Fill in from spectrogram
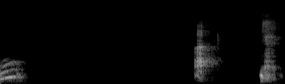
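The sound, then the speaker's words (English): A short voiced sound, then a pause, then a sneeze: two sharp, breathy bursts about half a second apart, the second one crisp and hissy. “I have to sneeze.”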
